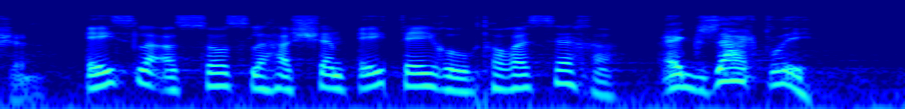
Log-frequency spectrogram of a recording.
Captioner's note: speaking Hebrew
